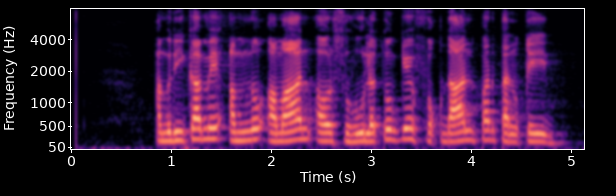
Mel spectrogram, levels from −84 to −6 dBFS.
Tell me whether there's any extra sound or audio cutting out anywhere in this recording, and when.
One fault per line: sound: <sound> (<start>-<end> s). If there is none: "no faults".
no faults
